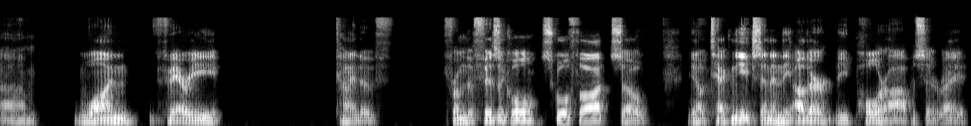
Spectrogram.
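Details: Adult man who has stuttered since childhood, with speech therapy in early years through teenage and early adult life; stuttering.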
